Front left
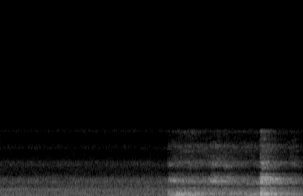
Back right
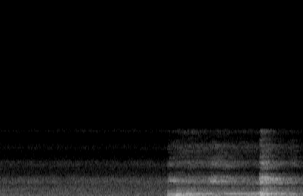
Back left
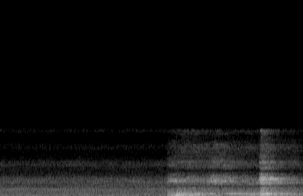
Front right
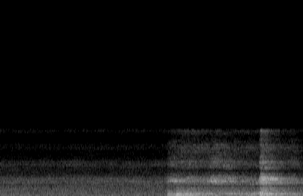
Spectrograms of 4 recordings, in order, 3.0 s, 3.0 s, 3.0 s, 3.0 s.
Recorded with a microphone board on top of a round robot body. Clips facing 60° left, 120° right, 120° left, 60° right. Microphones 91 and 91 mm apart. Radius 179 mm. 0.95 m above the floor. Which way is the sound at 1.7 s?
160° right.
